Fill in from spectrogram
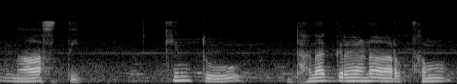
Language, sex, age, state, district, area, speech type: Sanskrit, male, 60+, Karnataka, Uttara Kannada, urban, spontaneous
